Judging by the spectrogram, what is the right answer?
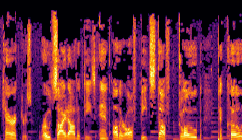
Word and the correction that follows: Pequot: is that how you pronounce that, Pico? Pequot, sorry, Pequot Press.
